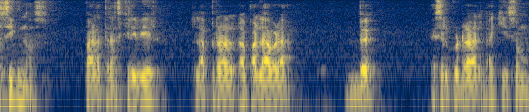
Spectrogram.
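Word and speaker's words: bœufs: Nosotros vamos a hasta pronunciar la F, vamos a pronunciar la S, vamos a pronunciar B, cosas así. Y son solo dos signos.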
